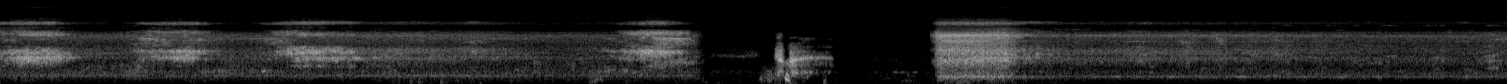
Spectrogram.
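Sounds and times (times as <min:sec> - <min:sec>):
scrubbing hiss of lens polishing: 0:00.0 - 0:07.0.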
